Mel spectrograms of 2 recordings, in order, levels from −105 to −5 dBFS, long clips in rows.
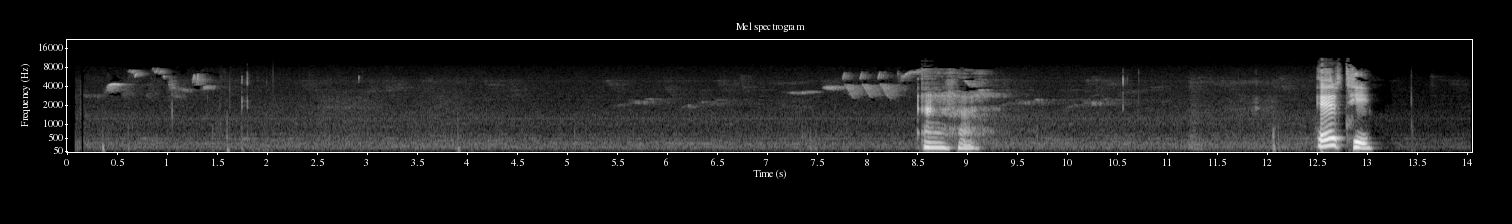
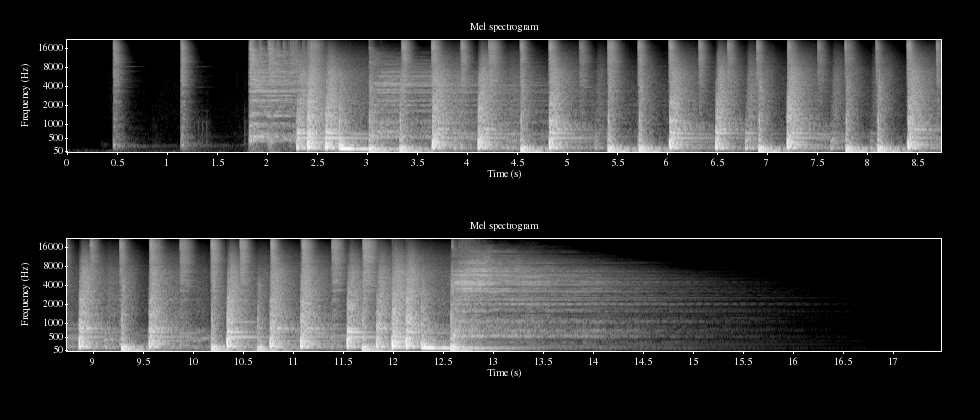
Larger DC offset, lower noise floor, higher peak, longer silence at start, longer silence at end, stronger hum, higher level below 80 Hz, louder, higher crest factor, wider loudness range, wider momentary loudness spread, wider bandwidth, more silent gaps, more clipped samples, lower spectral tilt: neither; second, -71 dBFS vs under -90 dBFS; about the same, 0 dBFS vs 0 dBFS; about the same, 0.4 s vs 0.45 s; second, 1 s vs 3.55 s; first, 50 Hz at -70 dBFS vs none; second, -76 dBFS vs -32 dBFS; about the same, -21 LUFS vs -20 LUFS; first, 28 dB vs 20 dB; first, 25 LU vs 4 LU; first, 31 LU vs 19 LU; second, 9.6 kHz vs over 20 kHz; neither; neither; about the same, -5 dB/octave vs -5.5 dB/octave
